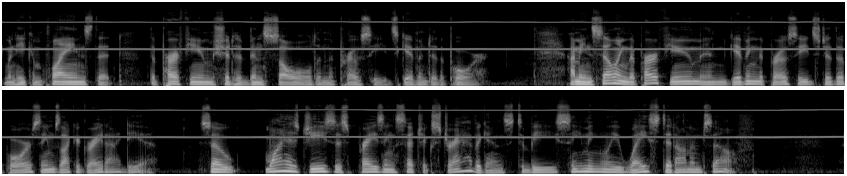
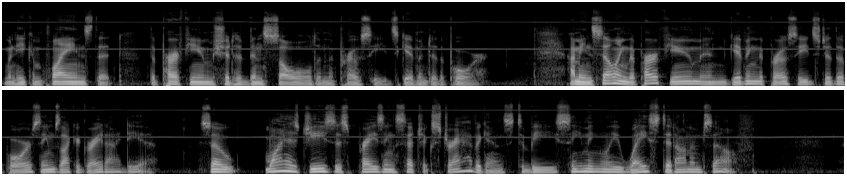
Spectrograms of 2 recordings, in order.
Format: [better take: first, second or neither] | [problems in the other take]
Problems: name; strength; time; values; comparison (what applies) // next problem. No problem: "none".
second | high-pitched whine; loud; throughout; 2 kHz, 7 dB below the speech; faint in the second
